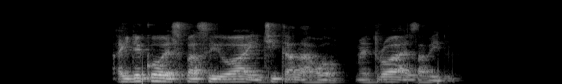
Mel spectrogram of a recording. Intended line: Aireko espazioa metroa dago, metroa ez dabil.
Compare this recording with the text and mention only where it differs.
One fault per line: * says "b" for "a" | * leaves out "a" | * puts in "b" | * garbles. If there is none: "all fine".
* says "itxita" for "metroa"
